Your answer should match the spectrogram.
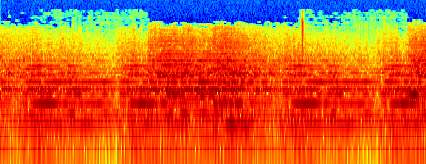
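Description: Music of sustained, ringing bell-like tones that swell and ease in slow waves, with no voice.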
